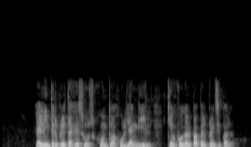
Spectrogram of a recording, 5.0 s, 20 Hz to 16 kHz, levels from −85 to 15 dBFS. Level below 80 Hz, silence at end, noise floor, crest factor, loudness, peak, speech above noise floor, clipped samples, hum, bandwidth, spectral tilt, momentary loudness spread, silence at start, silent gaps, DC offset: -60 dBFS; 0.4 s; -70 dBFS; 16 dB; -18 LUFS; -2 dBFS; 52 dB; under 0.1%; none; 7.4 kHz; -8 dB/octave; 10 LU; 0.7 s; none; under 0.1%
